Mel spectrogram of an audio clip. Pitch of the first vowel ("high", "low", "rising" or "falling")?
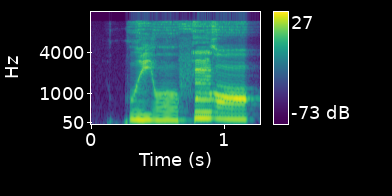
low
